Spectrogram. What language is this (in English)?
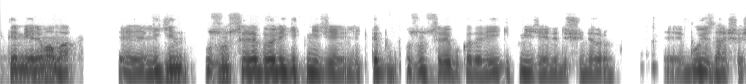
Turkish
